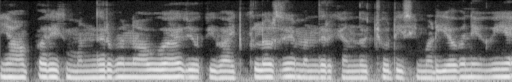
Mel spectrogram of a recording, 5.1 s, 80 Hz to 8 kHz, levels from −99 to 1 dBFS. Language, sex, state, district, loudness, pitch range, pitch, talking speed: Hindi, female, Uttar Pradesh, Budaun, -14 LUFS, 195-215 Hz, 205 Hz, 235 wpm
